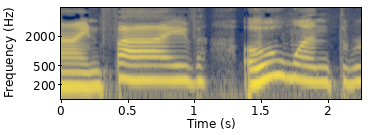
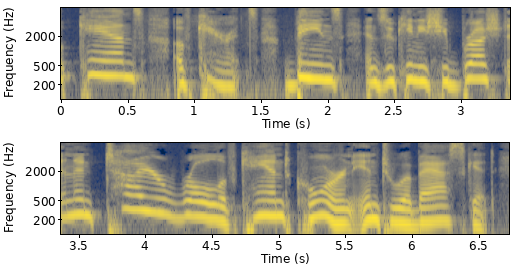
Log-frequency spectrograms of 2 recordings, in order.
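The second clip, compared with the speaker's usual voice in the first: plain reading voice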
